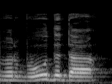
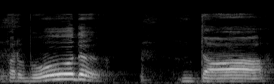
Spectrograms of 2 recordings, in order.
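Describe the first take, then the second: First: The dh and d sounds are merged together. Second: A dh sound is followed by a separate d. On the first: The speaker calls it wrong. "ਇਹ ਨਹੀਂ" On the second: The speaker calls it right. "ਇਹ ਧੱਦਾ ਪਹਿਲਾਂ ਲਾਉਣਾ ਹੈ"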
